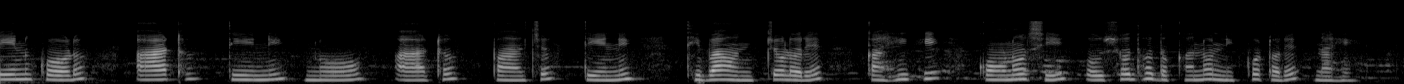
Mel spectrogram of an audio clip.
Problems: constant background noise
